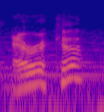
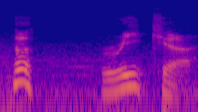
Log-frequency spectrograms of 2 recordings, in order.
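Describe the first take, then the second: First: The name starts with a vowel, no H. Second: The name starts with an H sound. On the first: The speaker calls it wrong. "Is that pronunciation correct?" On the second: The speaker calls it right. "let me get this right"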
